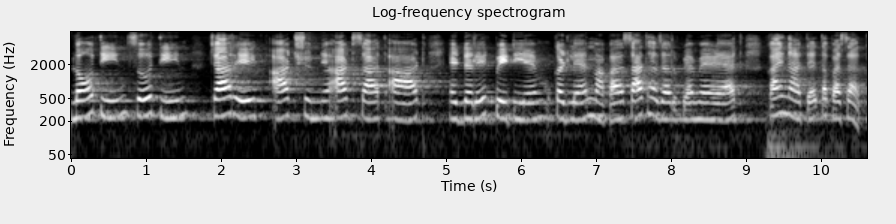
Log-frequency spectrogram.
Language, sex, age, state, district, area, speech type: Goan Konkani, female, 30-45, Goa, Murmgao, rural, read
